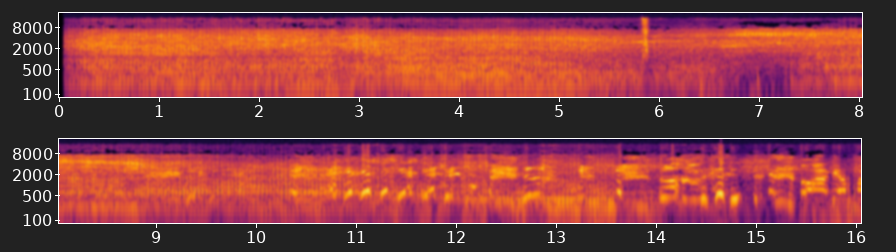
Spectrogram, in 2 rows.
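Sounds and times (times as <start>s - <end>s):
small engine running: 0.1s - 15.5s
sharp click: 5.8s - 6.0s.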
